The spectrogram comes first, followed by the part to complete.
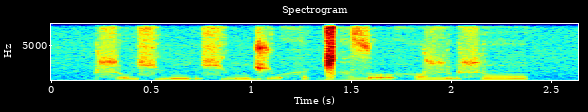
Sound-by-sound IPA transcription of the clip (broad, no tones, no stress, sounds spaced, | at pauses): ɬ o̰ ɕ ṵ ɲ ɔ̰ ɕ ṵ n d͡ʒ o̰ h ə ɡ͡ǁ ɛ zˤ ṵ h ɔ ɮ ṵ ɬ õ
